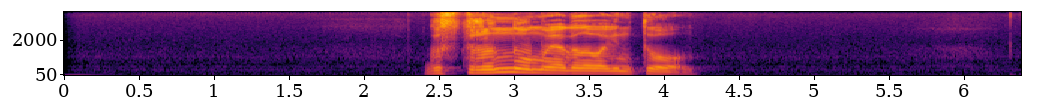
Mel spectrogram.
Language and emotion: Russian, angry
